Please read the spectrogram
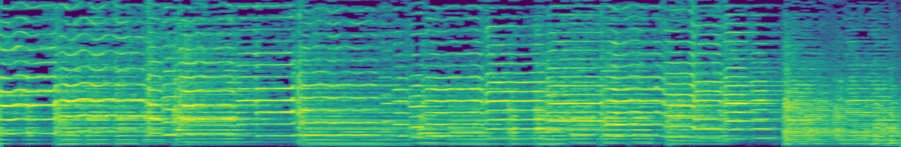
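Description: Violin playing a quick melody, the notes changing about two or three times a second, with no bass underneath.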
